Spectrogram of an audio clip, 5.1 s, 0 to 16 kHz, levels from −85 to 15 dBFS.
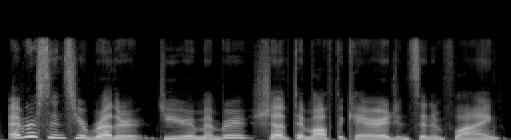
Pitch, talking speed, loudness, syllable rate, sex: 225 Hz, 190 wpm, -18 LUFS, 5.1 syllables/s, female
